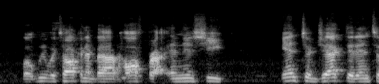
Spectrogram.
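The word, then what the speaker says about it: Hofbräu: talking to her but we were talking about hofbrau and then she interjected into the conversation and said it's pronounced hot broy puffbroin i said okay okay comes in at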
